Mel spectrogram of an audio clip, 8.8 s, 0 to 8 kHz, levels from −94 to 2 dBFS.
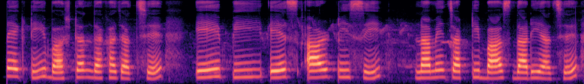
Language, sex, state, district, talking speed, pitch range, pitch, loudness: Bengali, female, West Bengal, Purulia, 75 wpm, 220-255 Hz, 235 Hz, -19 LUFS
